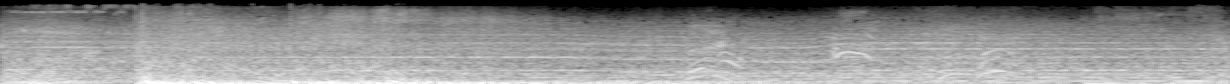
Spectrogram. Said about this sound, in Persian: باورم نمیشه ماشینمو ترکوند.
